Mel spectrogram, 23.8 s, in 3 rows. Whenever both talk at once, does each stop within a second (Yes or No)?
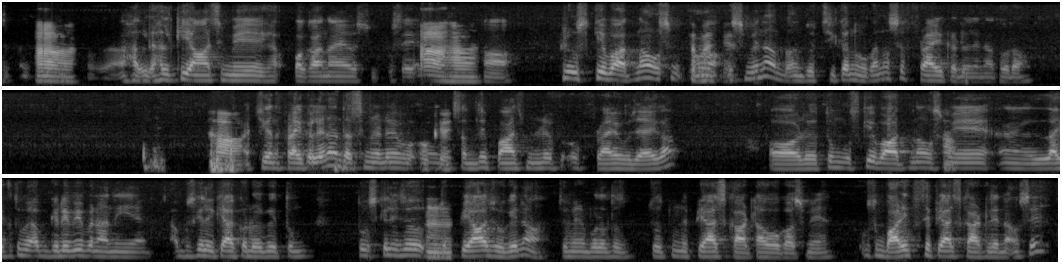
Yes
